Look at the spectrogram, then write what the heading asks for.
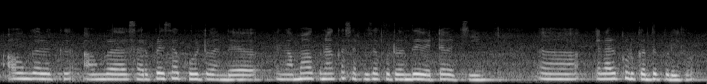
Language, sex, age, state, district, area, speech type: Tamil, female, 18-30, Tamil Nadu, Mayiladuthurai, urban, spontaneous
